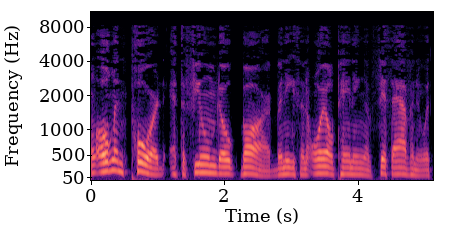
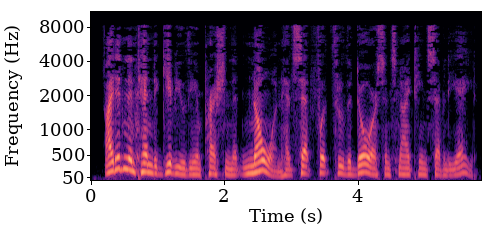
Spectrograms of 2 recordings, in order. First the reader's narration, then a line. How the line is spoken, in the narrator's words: Olin replied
